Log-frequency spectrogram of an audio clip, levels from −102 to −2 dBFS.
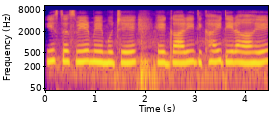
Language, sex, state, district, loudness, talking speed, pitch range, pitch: Hindi, female, Arunachal Pradesh, Papum Pare, -12 LUFS, 135 wpm, 265-280 Hz, 275 Hz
